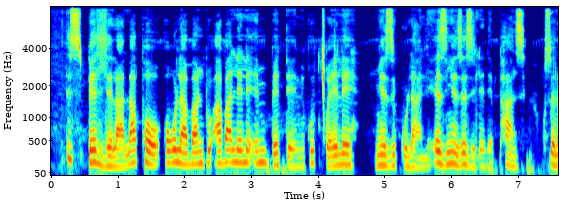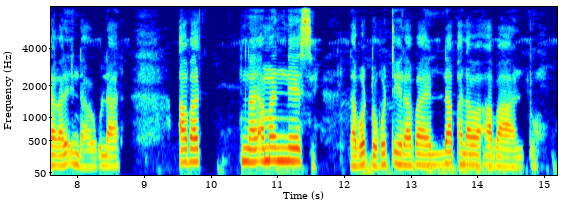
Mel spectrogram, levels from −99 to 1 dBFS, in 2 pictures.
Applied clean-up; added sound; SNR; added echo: none; none; none; none.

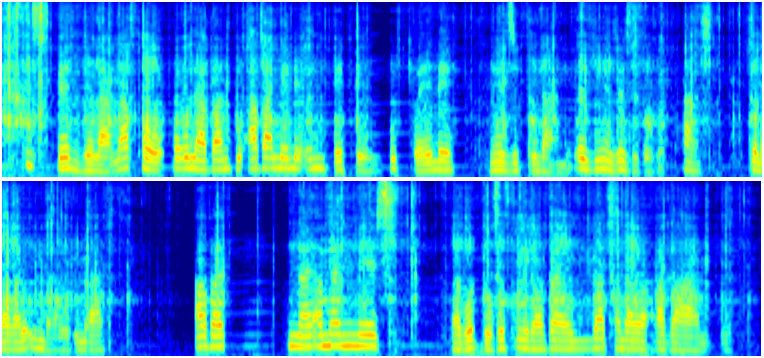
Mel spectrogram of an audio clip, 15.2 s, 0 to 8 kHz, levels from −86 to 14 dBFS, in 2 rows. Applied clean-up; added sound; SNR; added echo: neural mask model RNNoise.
